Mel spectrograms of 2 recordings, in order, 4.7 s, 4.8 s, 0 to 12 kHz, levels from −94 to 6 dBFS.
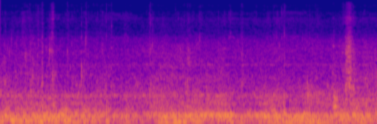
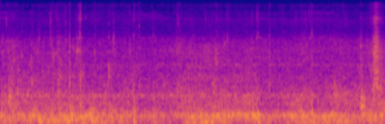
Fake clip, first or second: second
